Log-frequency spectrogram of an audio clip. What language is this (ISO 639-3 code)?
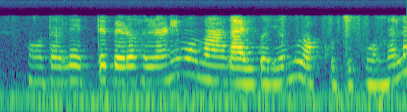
ori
